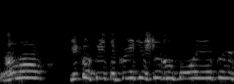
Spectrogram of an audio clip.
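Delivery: put-on very high, soft, cooing baby-talk voice. Showing the tone called Storge, in a voice for speaking to children. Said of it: "you use a certain tone. It's the tone called Storge... that voice that speaks to children".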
